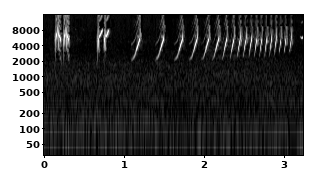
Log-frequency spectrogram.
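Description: A Botteri's sparrow sings alone in the desert during the late-summer monsoon rains: a few sputtering introductory chips, then a run of sharp, rising notes that speeds up into a bright, rapid trill.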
